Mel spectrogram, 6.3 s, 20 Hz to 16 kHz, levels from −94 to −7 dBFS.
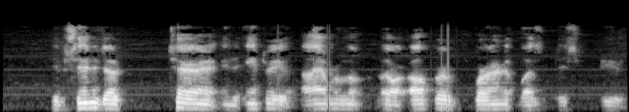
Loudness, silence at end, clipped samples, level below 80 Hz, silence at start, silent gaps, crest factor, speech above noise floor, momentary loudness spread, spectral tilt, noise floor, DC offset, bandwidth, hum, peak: -18 LUFS; 0.05 s; under 0.1%; -54 dBFS; 0.55 s; none; 18 dB; 42 dB; 15 LU; -5.5 dB/octave; -60 dBFS; under 0.1%; 7.8 kHz; none; -2 dBFS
